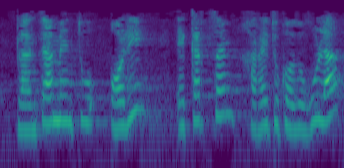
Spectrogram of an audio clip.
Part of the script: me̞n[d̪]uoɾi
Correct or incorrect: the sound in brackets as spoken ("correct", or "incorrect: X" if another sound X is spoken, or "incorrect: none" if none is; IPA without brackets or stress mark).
incorrect: t̪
